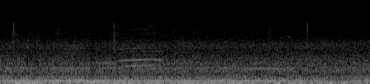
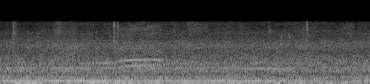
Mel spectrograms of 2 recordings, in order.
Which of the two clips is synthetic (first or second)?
second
